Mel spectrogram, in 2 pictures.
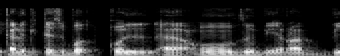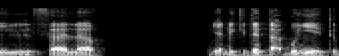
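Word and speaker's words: فلق: kemudian kita akan matikan Fa bukan pa Ya pa tu bacaan ejaan bukan Arab ya jadi Arab ni sebut fa fa seolah kalau kita kata F lah Fa Falaq Q ini dimatikan dan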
